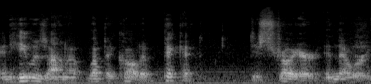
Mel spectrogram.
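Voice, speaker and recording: With an American accent, a man speaks in a space with audible room echo. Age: 90s. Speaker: war veteran and retired professor. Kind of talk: interview recollection.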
